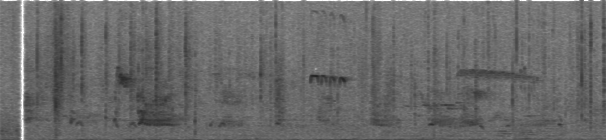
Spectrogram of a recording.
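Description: Several birds calling: scattered short squawks and thin high chirps, with a brief trill about three seconds in, over a steady low background hum. The sound drops out for an instant just after the start.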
